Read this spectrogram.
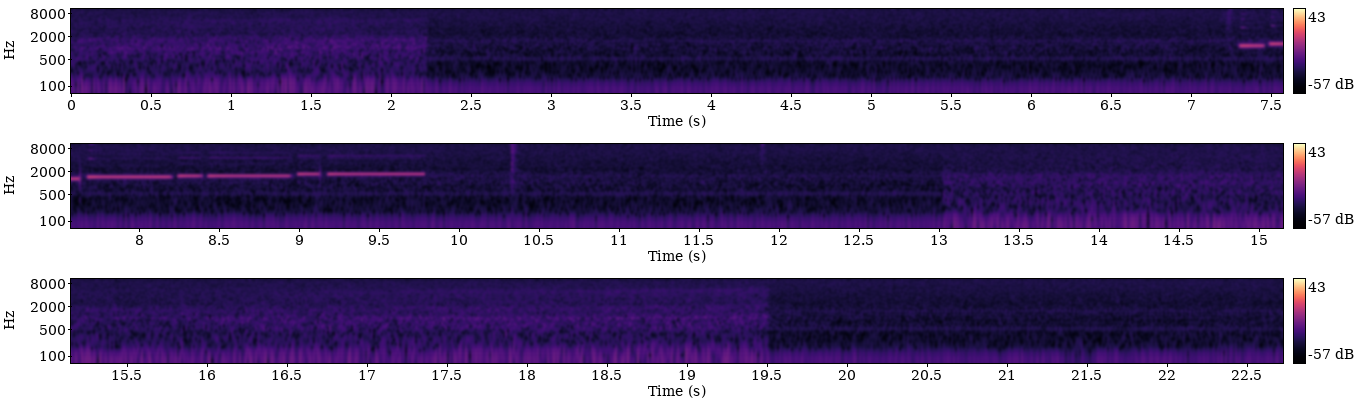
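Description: A bus engine idles with a low, steady hum.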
